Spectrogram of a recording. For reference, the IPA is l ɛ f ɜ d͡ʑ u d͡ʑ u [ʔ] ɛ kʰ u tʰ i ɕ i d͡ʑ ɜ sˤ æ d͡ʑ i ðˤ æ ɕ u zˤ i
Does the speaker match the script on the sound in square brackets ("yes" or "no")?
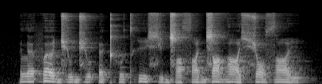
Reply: yes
